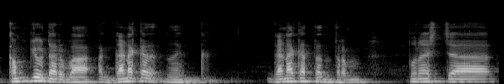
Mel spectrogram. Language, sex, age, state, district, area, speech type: Sanskrit, male, 18-30, Karnataka, Uttara Kannada, rural, spontaneous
